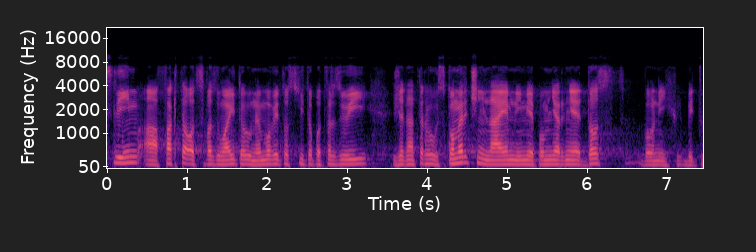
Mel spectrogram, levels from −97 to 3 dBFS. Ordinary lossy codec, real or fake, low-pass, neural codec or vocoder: Opus, 16 kbps; real; 7.2 kHz; none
